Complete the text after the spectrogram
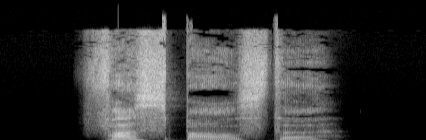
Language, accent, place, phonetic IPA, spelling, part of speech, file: German, Germany, Berlin, [ˈfasbaːɐ̯stə], fassbarste, adjective, De-fassbarste.ogg
- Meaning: inflection of fassbar: 1. strong/mixed nominative/accusative feminine singular superlative degree 2. strong nominative/accusative plural superlative degree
